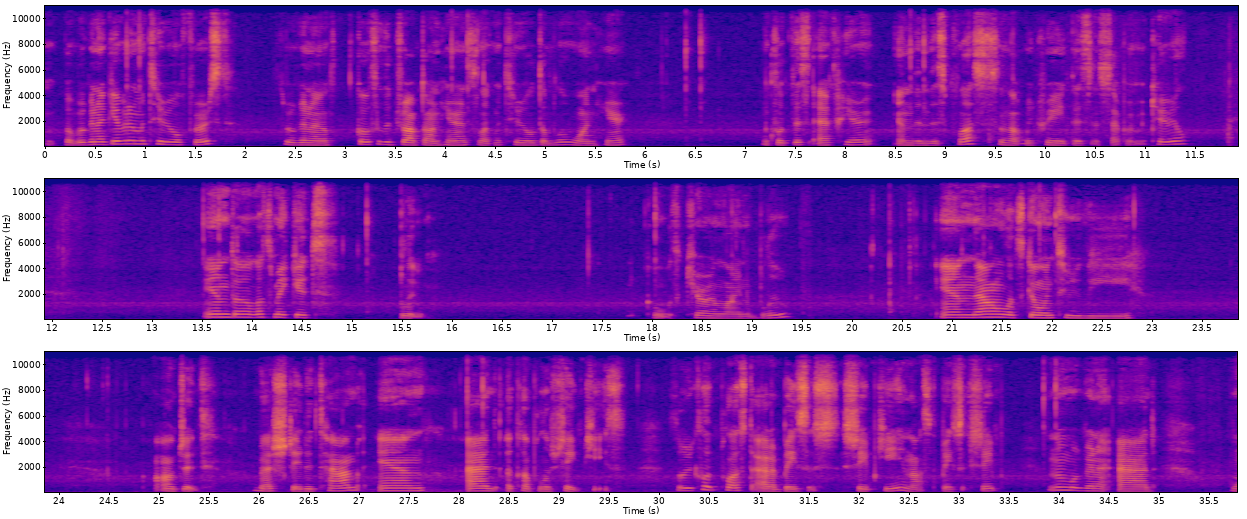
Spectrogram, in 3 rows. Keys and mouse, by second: 6.3-8.2 drag, 8.6-15.2 drag, 21.8-23.7 drag, 28.0-29.9 drag, 33.8-35.5 drag.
